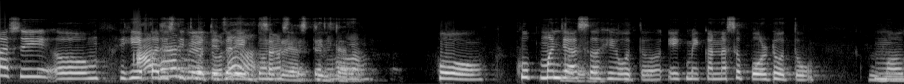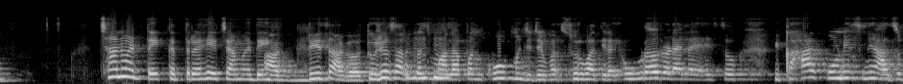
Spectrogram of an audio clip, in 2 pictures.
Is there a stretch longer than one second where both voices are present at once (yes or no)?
yes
